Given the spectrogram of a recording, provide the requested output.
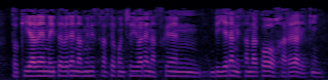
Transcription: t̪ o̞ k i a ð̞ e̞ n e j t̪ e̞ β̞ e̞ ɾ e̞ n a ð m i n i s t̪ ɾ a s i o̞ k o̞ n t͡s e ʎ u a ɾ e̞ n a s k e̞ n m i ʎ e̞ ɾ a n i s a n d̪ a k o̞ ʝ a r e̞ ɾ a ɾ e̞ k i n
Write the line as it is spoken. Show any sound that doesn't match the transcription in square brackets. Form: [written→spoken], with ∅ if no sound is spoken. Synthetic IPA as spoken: t̪ o̞ k i a ð̞ e̞ n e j t̪ e̞ β̞ e̞ ɾ e̞ n a ð m i n i s t̪ ɾ a s i o̞ k o̞ n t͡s e ʎ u a ɾ e̞ n a s k e̞ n [m→b] i ʎ e̞ ɾ a n i s a n d̪ a k o̞ ʝ a r e̞ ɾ a ɾ e̞ k i n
